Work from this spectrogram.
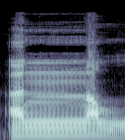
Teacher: lafaz Allah sebelumnya tanda baca fathah maka lafaz Allah dibaca tebal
